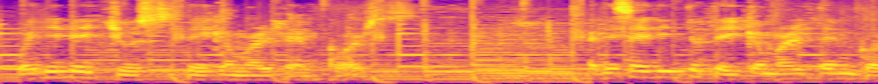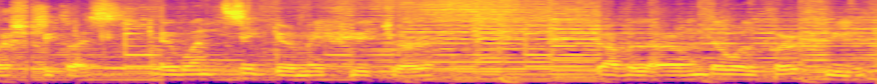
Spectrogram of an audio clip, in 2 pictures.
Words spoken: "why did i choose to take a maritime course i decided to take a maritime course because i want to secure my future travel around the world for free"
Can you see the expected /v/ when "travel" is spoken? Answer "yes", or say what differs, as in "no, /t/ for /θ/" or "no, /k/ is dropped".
no, /b/ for /v/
